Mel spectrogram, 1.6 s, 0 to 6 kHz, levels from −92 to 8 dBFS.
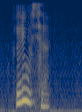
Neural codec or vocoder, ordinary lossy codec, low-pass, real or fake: codec, 16 kHz, 2 kbps, FreqCodec, smaller model; none; 5.4 kHz; fake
